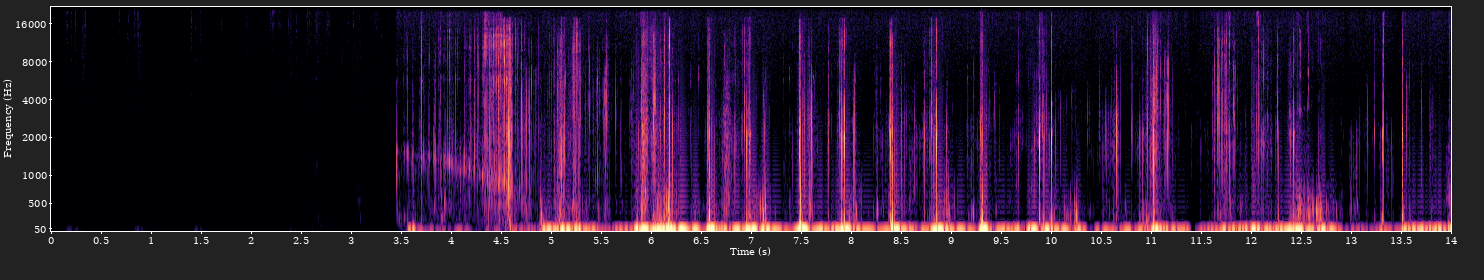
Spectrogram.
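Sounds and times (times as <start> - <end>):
squishy rubbing against microphone: 3.6 - 14.0.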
